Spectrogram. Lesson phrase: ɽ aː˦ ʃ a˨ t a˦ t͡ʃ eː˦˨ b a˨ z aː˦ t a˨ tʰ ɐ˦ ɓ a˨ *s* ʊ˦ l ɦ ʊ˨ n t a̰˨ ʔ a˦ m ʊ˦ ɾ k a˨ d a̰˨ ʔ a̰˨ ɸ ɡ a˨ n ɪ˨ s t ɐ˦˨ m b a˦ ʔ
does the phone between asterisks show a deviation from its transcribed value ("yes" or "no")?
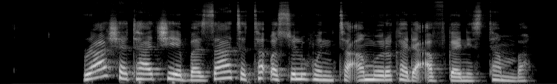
no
